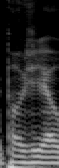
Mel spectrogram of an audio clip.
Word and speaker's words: Poggio: That is it pronounced Poggio? Yes, but no, he wasn't a monk.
